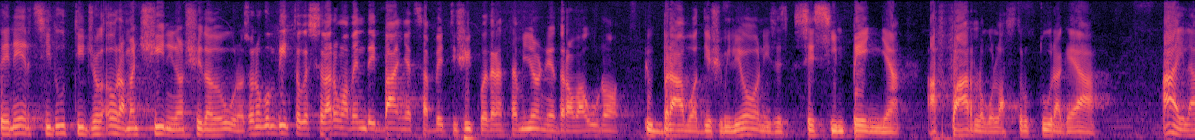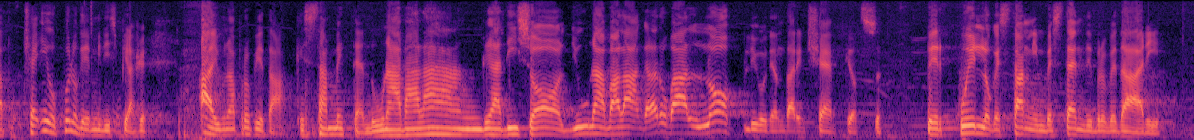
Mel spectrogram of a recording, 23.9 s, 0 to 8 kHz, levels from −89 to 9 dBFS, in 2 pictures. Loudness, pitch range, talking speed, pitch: -18 LUFS, 105-135 Hz, 190 wpm, 120 Hz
